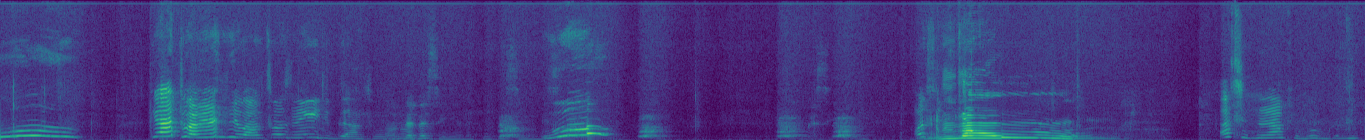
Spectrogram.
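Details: Husky dog Molly in a small indoor space makes a varied series of yowls and short grumbling sounds separated by pauses, building to one loud, long, falling howl near the end.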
